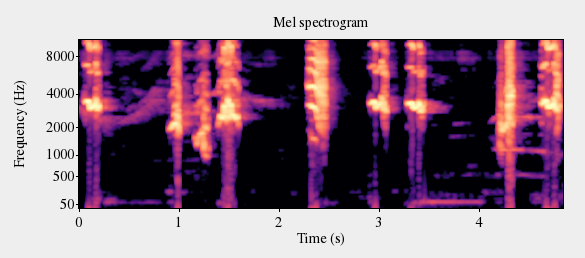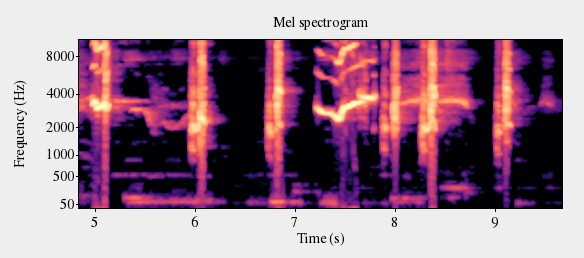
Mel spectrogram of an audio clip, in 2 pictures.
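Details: Oriental magpie-robin from Tretes singing energetically to trigger rival birds: dense run of sharp chirps and clicks, a descending whistle, and a loud upward-sweeping whistled phrase, mostly high-pitched and rapid.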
